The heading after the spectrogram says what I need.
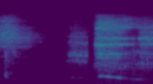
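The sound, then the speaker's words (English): Deep breath taken together by a group: faint, airy breath sounds, a soft inhale and a pause followed by a longer, fuller exhale. “So everyone just take a deep breath together.”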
